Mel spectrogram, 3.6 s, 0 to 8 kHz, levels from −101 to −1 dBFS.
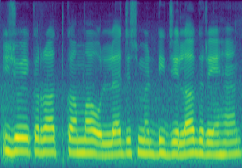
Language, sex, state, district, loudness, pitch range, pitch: Hindi, female, Haryana, Jhajjar, -13 LUFS, 170-190 Hz, 180 Hz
